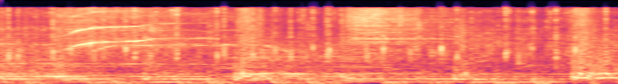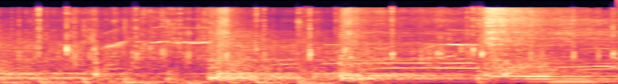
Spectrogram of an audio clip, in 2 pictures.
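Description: Live rock band playing loud, sustained guitar and bass chords with drums and cymbal crashes, a closing stretch of a song, while the audience cheers and whistles over it.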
